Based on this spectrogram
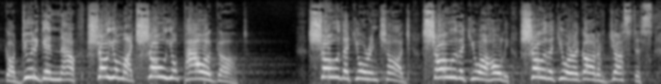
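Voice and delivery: high, insistent pleading with God; impassioned prayer. Acted. Habakkuk begging God to act again, impassioned and pleading. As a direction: cry out each petition with rising urgency, easing at the end. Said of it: "he relives it poetically".

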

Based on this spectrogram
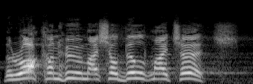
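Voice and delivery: loud, high, drawn-out declaration; booming proclamation. Acted. Preacher voices Jesus naming Peter the rock, booming proclamation. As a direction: thunder it out slowly, high and ringing.

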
